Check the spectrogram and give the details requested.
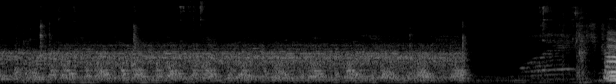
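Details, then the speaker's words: Fetal heartbeat on a Doppler at about 13 weeks of pregnancy: fast, rhythmic, strong whooshing pulses through static. "you guys hear that sound that's her baby's heartbeat"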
